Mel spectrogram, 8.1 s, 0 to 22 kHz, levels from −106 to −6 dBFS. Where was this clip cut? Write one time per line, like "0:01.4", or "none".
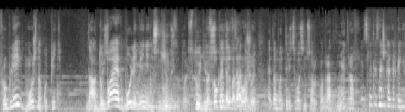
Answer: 0:07.2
